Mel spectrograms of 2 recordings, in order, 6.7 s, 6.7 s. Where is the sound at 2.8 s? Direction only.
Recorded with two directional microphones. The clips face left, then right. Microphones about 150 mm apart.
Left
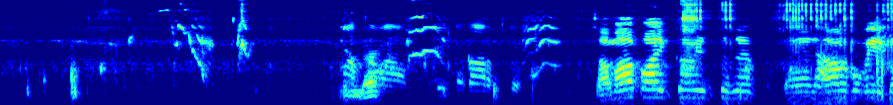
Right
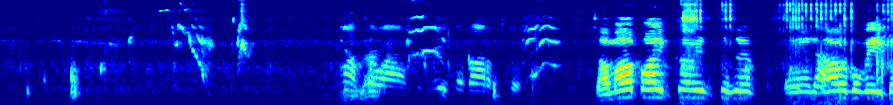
50° right (ahead or behind).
